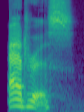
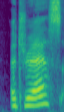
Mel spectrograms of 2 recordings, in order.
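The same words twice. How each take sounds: First: "Address" stressed on the first syllable, AD-dress; "Address" as the noun, AD-dress. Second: "Address" stressed on the second syllable, a-DRESS; questioning "Address" as the verb, a-DRESS. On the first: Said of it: "the noun". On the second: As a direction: ask "Address" as a-DRESS, rising. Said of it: "the verb". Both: Shown as a demonstration.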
